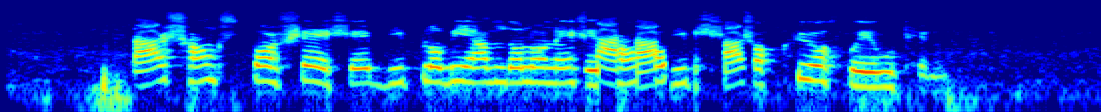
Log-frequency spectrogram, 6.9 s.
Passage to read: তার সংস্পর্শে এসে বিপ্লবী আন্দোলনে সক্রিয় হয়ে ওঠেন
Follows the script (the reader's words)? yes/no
no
